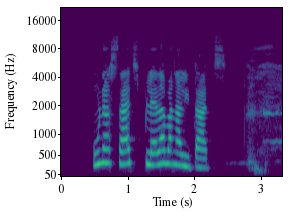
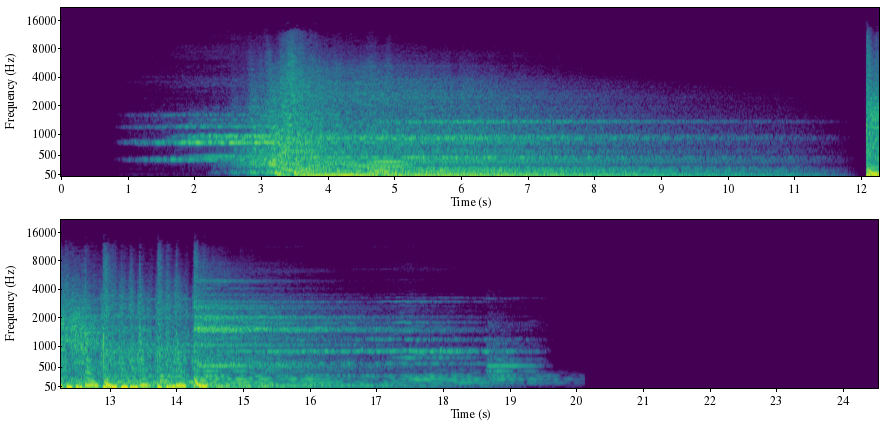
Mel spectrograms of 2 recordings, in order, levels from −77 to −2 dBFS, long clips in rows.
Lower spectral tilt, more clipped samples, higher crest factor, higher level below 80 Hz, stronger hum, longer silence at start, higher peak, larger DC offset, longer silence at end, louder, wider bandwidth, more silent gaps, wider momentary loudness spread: second, -3 dB/octave vs -6 dB/octave; neither; about the same, 18 dB vs 18 dB; second, -80 dBFS vs -20 dBFS; neither; second, 0.5 s vs 1.4 s; second, -14 dBFS vs -2 dBFS; neither; second, 0 s vs 5.15 s; second, -31 LUFS vs -19 LUFS; about the same, 11.5 kHz vs 12 kHz; second, none vs 11.97-12.06 s; about the same, 20 LU vs 20 LU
